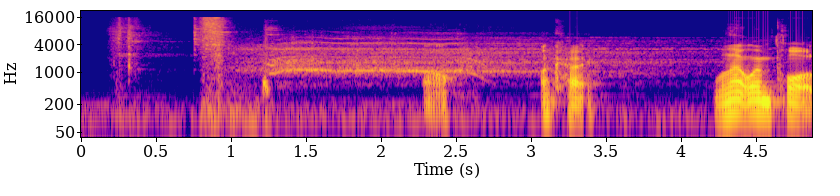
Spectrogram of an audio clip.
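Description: A fantasy combat sound effect rings out as a blow lands.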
